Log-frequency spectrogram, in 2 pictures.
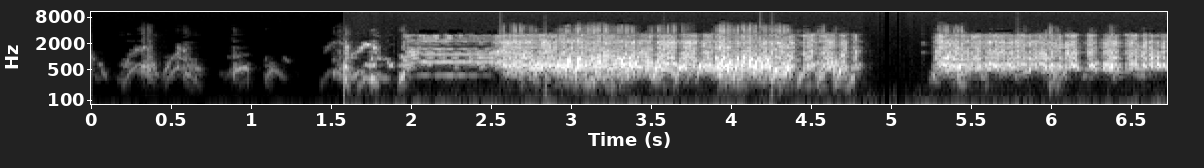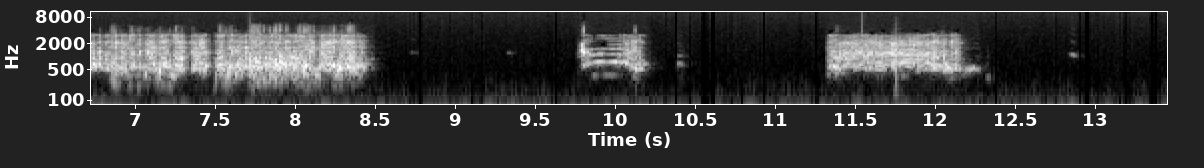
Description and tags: holding multiple buttons on a stereo's tape player.
cassette, distorted, lo-fi, noise, scratch, tape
